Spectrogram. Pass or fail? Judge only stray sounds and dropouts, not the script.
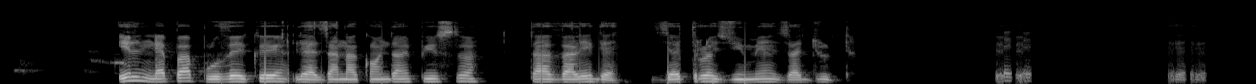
fail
